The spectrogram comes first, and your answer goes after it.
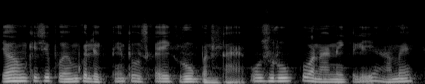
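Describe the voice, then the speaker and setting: A man's voice: medium pitch, brisk, vocal fry, mellow, highs cut off, slight background noise. A man teaching a lecture on poetic devices, methodically listing terms one by one.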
